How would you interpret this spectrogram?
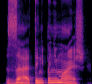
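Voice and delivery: high, slow, suffering whine; suffering wife. Acted. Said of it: "страдая, заламывала руки Ванесса".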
